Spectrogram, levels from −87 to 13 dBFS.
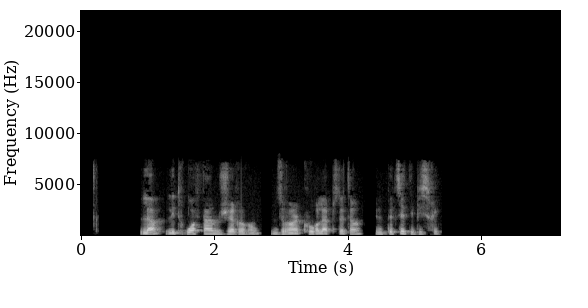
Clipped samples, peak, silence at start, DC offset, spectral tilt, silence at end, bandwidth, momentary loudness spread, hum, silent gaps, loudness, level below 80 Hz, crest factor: under 0.1%; -2 dBFS; 0.9 s; under 0.1%; -6.5 dB/octave; 1.85 s; 7.6 kHz; 13 LU; none; 2.72-2.85 s, 4.25-4.41 s; -19 LUFS; -58 dBFS; 18 dB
